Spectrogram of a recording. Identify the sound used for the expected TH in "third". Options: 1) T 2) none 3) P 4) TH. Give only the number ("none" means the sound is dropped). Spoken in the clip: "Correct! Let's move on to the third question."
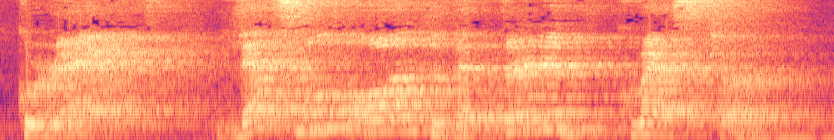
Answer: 1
